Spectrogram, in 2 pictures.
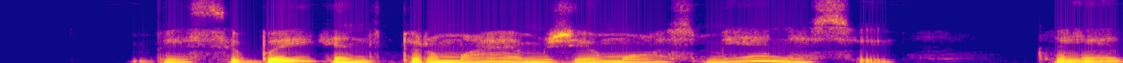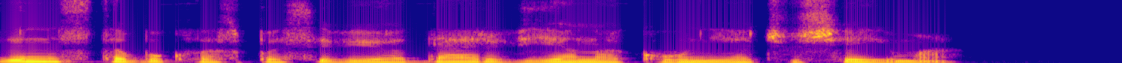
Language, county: Lithuanian, Vilnius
